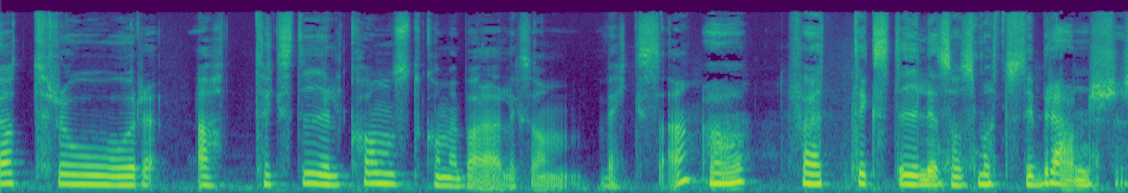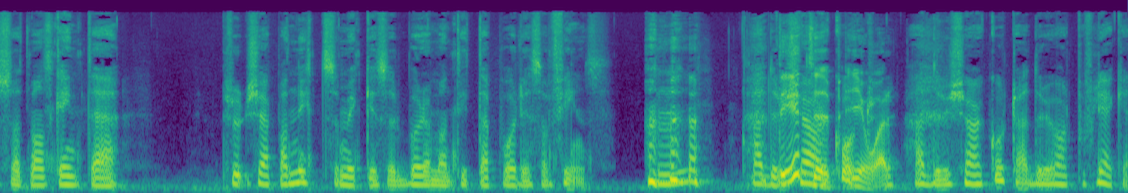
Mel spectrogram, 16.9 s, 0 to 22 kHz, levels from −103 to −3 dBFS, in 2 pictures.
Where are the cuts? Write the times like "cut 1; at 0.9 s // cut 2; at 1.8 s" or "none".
cut 1; at 13.3 s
